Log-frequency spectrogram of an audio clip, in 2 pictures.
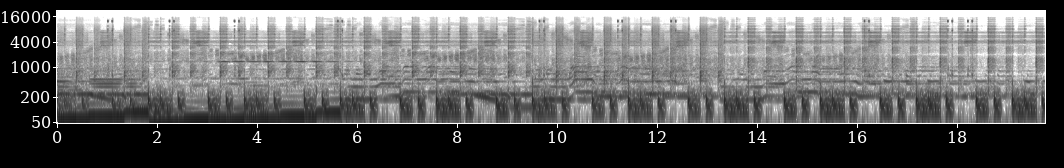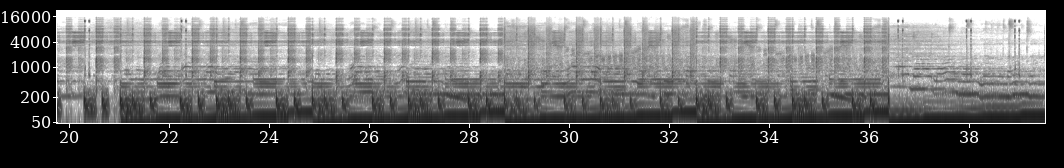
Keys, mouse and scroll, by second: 27.1 ctrl+s.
